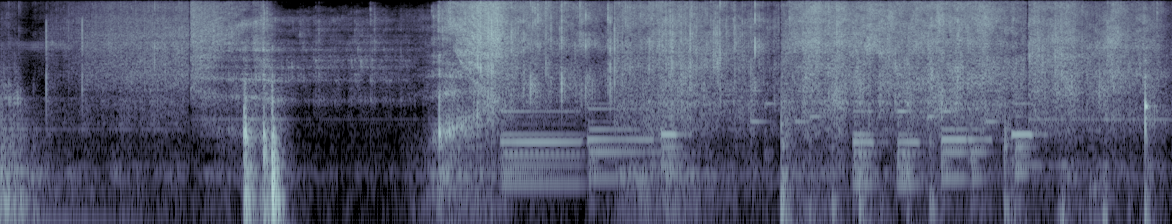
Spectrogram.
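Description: Strips of red and yellow bell pepper sizzling in hot olive oil in a nonstick frying pan as they are tipped in and stirred with a spatula. The sizzle becomes much louder about four seconds in.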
